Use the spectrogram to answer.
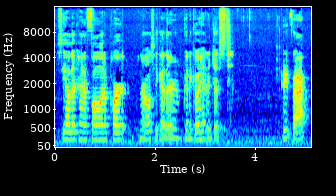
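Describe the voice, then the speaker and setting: A woman's voice: mid-range voice, little pitch movement, fairly quick, vocal fry, sharp tone, a little hiss or hum, rough recording. A woman hosting a casual cooking demonstration, walking through each step in an easygoing, chatty way. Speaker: cooking video host.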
